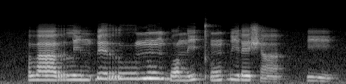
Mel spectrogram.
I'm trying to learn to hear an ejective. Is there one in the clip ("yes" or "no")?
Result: yes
